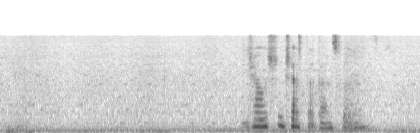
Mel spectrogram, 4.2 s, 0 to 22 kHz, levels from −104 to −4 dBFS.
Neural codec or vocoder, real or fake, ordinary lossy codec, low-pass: codec, 24 kHz, 0.9 kbps, WavTokenizer, medium speech release version 1; fake; none; 7.2 kHz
